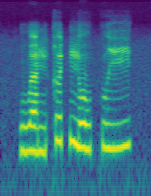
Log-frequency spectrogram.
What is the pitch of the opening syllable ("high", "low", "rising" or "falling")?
low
